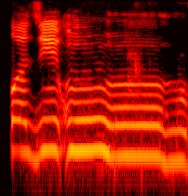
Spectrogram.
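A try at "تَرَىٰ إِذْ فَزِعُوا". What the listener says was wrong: Bukan qazi, itu kan fa.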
